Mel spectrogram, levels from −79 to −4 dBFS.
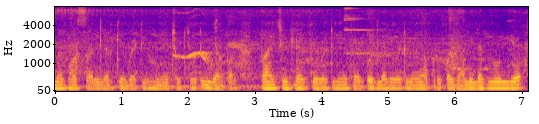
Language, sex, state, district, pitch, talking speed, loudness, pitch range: Hindi, male, Chhattisgarh, Balrampur, 110 Hz, 220 wpm, -17 LUFS, 105-115 Hz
